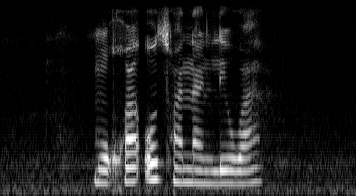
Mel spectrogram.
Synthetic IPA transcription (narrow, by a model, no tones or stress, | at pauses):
mʊk͡xʰwaʔʊt͡sʰwanaŋ̩lɪwa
